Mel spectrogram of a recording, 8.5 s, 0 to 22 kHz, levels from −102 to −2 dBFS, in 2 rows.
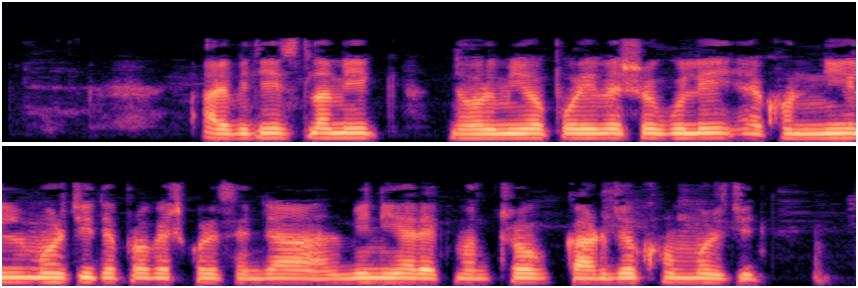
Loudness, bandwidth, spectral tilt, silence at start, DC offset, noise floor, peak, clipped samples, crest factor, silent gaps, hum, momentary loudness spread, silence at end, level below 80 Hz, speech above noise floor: -18 LUFS; 7.4 kHz; -6.5 dB/octave; 1 s; under 0.1%; -60 dBFS; -2 dBFS; under 0.1%; 16 dB; none; none; 7 LU; 0.5 s; -60 dBFS; 42 dB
